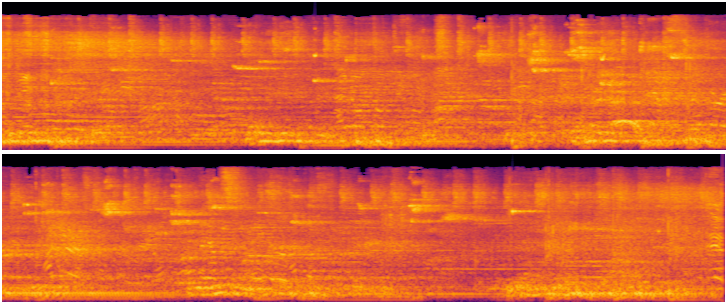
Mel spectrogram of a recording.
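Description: Shoes squeak sharply on a hard floor in a large echoing hall.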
